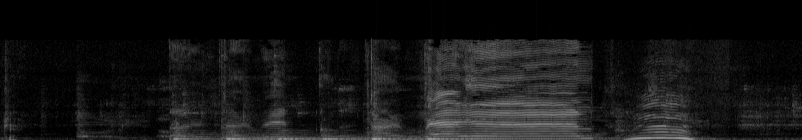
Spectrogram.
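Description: Acoustic guitar strummed unevenly by a toddler, about six strums over two and a half seconds with the strings ringing on. Then a child's voice sings a long held note and a short note that rises and falls.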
